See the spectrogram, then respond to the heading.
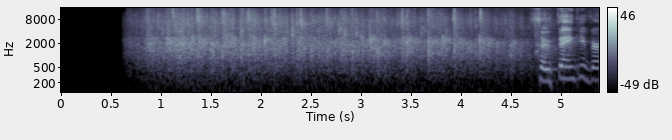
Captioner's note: audience applauding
